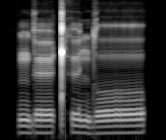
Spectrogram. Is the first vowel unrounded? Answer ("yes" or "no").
no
